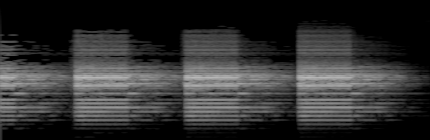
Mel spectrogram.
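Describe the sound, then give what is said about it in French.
A loud, harsh electronic alarm blares continuously, with three sharper pulses hitting at regular intervals about a second apart. No one speaks over it. “C'est quoi cette alarme?”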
